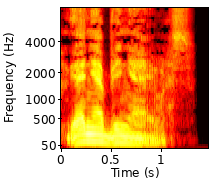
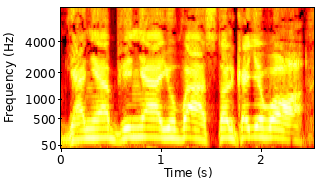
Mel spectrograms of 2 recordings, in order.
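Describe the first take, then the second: First: Said in the usual way. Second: Roared, far louder and higher; roaring. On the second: A narrator's reading. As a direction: roar it out with full force. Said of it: "проревел Бунтара".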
